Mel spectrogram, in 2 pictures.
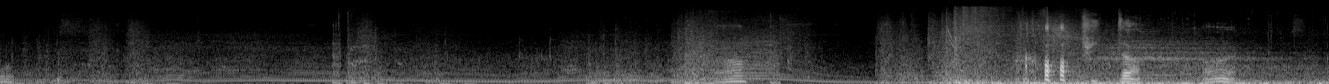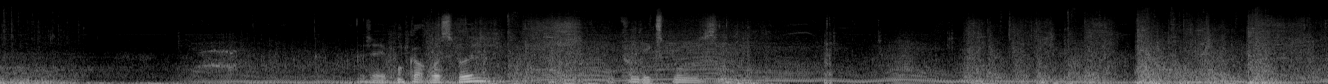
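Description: A car engine revs up and down, rising and falling in pitch.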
